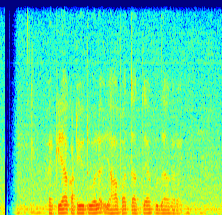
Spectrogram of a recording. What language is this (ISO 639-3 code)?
sin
